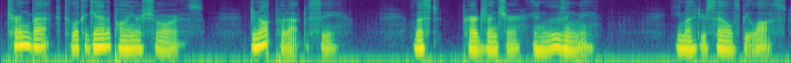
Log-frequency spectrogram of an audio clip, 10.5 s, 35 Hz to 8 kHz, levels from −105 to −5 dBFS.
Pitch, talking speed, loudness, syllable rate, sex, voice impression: 130 Hz, 135 wpm, -19 LUFS, 4.6 syllables/s, male, masculine, very adult-like, middle-aged, very relaxed, very weak, dark, very soft, muffled, slightly halting, slightly raspy, cool, very intellectual, slightly refreshing, very sincere, very calm, slightly mature, friendly, very reassuring, very unique, very elegant, wild, very sweet, very kind, very modest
